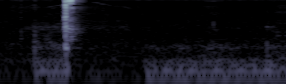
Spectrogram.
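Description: Nikon DSLR shutter, one sharp click about half a second in, closing at the end of a one-second exposure.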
